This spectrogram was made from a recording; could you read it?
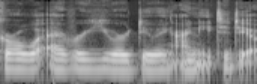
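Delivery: ordinary talk, nothing marked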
